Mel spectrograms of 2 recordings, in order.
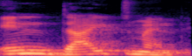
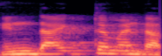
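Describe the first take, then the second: First: The word is said without a k sound. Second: The word is said with a k sound. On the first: The speaker calls it right. "ఇండైట్మెంట్ అంటే సి అనేది silent" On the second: The speaker calls it wrong. "అది ఇండైక్ట్మెంట్ అనకూడదు"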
